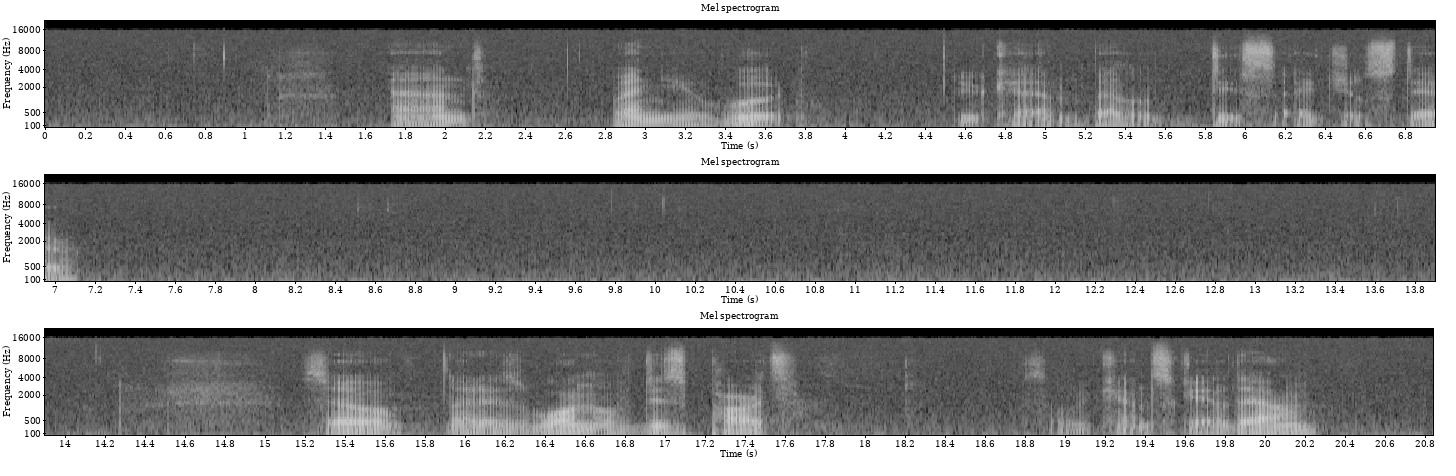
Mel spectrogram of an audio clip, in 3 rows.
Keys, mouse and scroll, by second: 3.5-7.0 right drag, 7.6 click, 7.7 right click, 8.6 right click, 11.1 ctrl+b, 14.4 Tab, 16.1 KP_1, 18.3 s.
